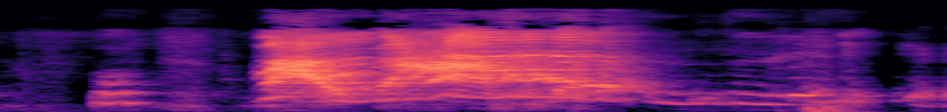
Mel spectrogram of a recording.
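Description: A small child squeals loudly.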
